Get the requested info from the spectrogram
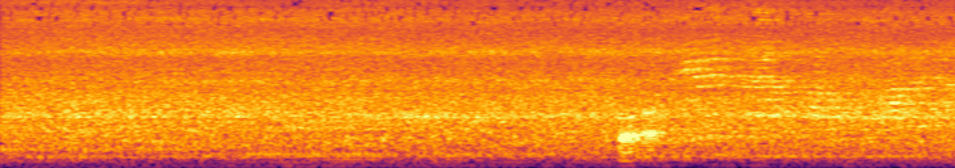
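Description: Steady, even hiss of background noise, with one short high-pitched squeak about four seconds in.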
